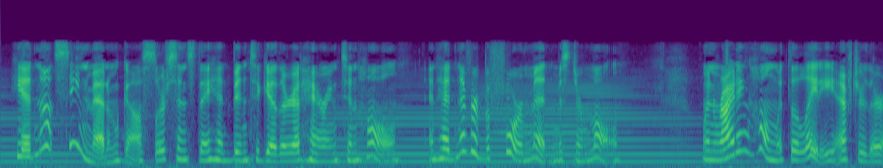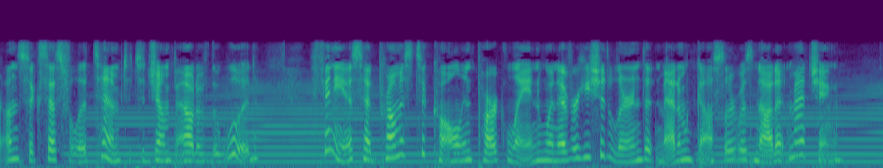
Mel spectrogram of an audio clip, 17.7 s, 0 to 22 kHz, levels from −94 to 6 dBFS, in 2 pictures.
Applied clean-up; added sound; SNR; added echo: none; Wind instrument, woodwind instrument; 16 dB; none.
